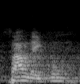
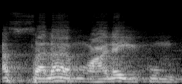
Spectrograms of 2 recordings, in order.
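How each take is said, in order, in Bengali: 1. সালামটি সংক্ষিপ্ত, কিছু ধ্বনি গিলে ফেলা হয়। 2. সালামের প্রতিটি শব্দাংশ স্পষ্টভাবে উচ্চারণ করা হয়। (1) "এভাবে সালাম দিলে সালামের অর্থ পরিবর্তন হয়ে যাবে" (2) "সালামটা বিশুদ্ধ উচ্চারণ করতে হবে"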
